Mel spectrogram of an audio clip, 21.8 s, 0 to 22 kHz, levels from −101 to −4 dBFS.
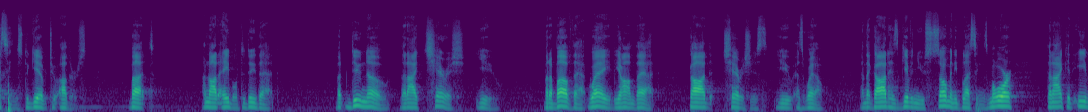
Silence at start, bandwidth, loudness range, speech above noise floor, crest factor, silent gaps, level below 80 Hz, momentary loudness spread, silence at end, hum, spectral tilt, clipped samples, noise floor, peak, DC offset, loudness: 0 s; 14 kHz; 7 LU; 44 dB; 22 dB; none; -72 dBFS; 20 LU; 0 s; none; -6 dB/octave; under 0.1%; -88 dBFS; -24 dBFS; under 0.1%; -45 LUFS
